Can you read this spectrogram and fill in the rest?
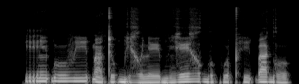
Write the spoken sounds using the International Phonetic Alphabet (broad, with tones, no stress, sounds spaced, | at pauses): r ĩ˦ ɓ uː˦ β iː˦ ɓ ã˨ t u˨˦ ɡ͡b i˨ ɣ ʊ˨ l eː˨ b ĩ˨ ɣ eː˦ ɣ ʊ˦ ɡʷ a˦ kʷ a˦ pʰ i˦˨ ɓ a˦ ɡ o˨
